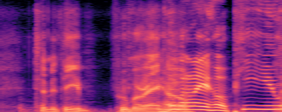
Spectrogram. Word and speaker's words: Pumarejo: Pumarejo, P-U-M. You guys actually said it right. I've heard so many things for Pumarejo. I've heard Pumajero, Palmageri.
